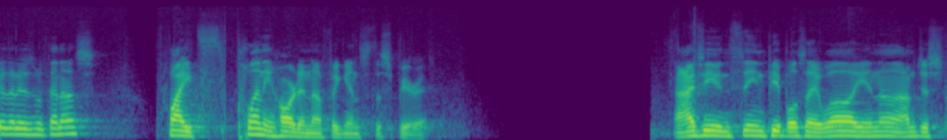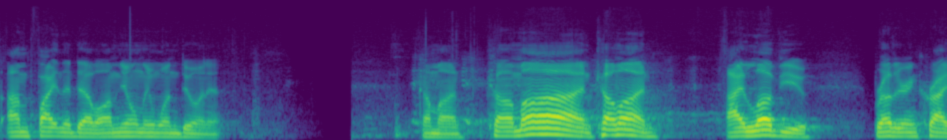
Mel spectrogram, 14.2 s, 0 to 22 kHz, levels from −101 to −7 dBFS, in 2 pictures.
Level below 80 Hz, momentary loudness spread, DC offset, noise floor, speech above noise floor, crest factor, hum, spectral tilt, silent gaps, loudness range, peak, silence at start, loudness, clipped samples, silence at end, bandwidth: -70 dBFS; 16 LU; under 0.1%; -69 dBFS; 45 dB; 20 dB; none; -9.5 dB/octave; 3.81-4.88 s, 9.55-9.73 s; 9 LU; -4 dBFS; 0 s; -24 LUFS; under 0.1%; 0 s; 7.4 kHz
